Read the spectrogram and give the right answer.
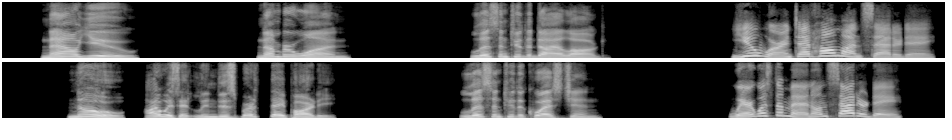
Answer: He was at a birthday party.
